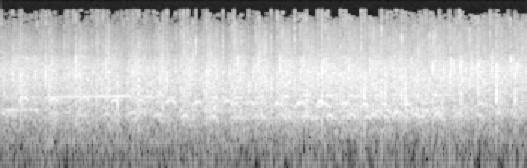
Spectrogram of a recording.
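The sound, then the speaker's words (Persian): Applause from an audience standing to clap at a talk: dense, steady clapping that stays loud and even for the whole stretch. “خواهش میکنم بیستید و تشویقش میکنید.”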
